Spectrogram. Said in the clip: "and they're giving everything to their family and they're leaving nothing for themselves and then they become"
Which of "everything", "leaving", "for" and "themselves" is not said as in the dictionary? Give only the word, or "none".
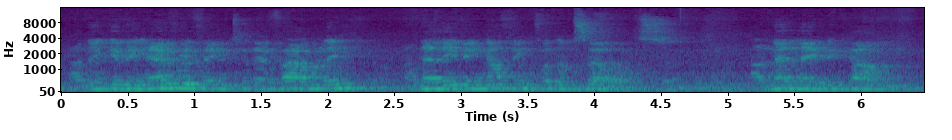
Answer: none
